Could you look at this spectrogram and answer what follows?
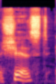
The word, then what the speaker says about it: schist: I almost mispronounced that in a German way, which would be very embarrassing. But anyway, schist, and...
